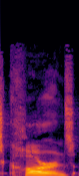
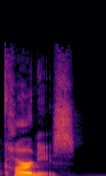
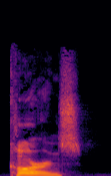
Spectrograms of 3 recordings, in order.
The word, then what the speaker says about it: Carnes: And in her comment, Josh, she puts, I love the podcast, but to help with pronunciation, it's Carnes like Barnes, not Carnies.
